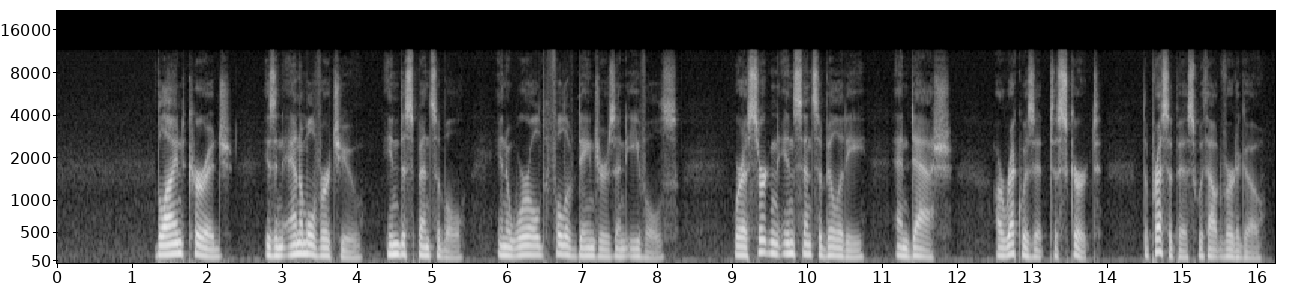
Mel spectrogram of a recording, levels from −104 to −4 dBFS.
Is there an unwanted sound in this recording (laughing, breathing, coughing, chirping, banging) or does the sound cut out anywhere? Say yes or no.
no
